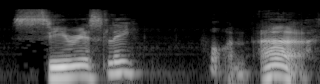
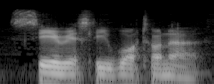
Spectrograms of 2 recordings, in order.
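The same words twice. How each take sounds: First: It is read with strong emphasis and feeling. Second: It is read flatly without extra emphasis. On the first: The speaker calls it right. "I'm putting emphasis" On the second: The speaker calls it wrong. "Are we going to read it like that?"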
